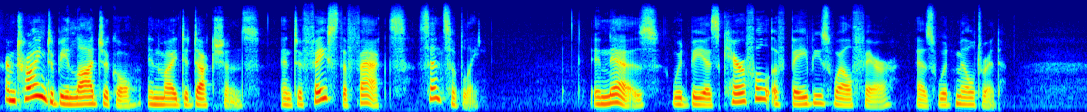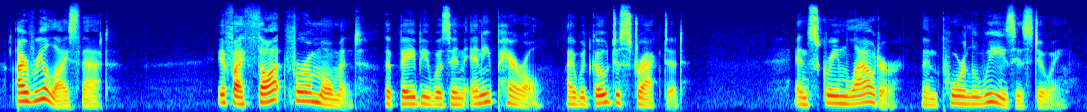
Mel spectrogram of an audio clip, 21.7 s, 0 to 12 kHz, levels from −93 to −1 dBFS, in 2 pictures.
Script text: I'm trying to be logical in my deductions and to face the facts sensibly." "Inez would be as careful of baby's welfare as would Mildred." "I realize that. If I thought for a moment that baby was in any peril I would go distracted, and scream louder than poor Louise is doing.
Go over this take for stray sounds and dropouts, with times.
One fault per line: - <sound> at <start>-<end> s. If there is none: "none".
none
